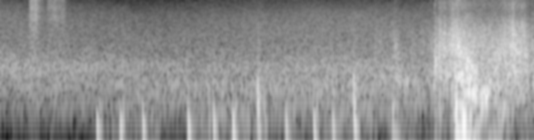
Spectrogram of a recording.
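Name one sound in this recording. Leaf blocks crunch and break in quick, repeated taps.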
